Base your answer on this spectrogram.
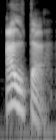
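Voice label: "alta", Spanish, male; mekanta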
